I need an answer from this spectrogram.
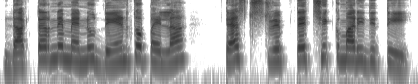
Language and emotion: Punjabi, disgusted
